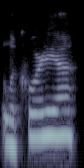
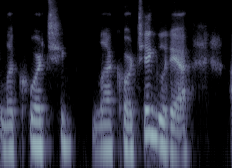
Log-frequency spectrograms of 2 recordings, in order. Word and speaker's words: La Cortiglia: LaCortia, I'm sorry, I didn't pronounce that right. La Cortiglia.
